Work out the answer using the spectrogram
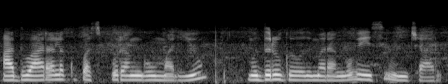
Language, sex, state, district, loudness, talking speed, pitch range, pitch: Telugu, female, Telangana, Mahabubabad, -17 LUFS, 135 wpm, 200-215 Hz, 205 Hz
